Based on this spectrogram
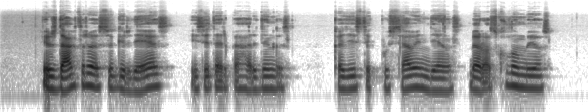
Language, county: Lithuanian, Vilnius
